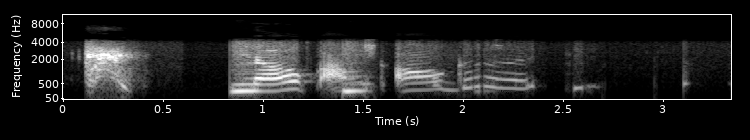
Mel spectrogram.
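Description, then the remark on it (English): A single quick, sharp sneeze bursts out, followed after a short pause by a person laughing lightly and speaking a few words. “Bless you.”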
